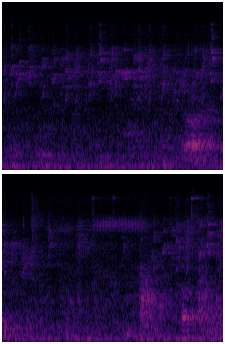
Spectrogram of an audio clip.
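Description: Small birds chirping and twittering faintly, with two short, louder mid-pitched sounds, one about two seconds in and one near the end.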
